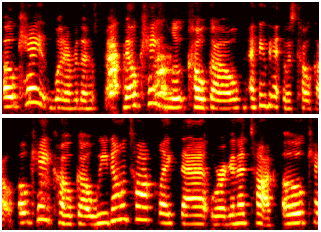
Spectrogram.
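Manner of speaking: plain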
